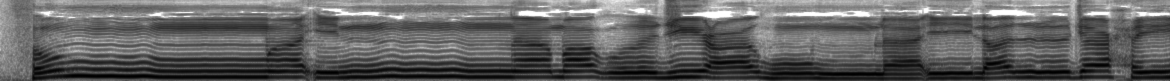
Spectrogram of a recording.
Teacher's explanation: thumma, the first word, also producing the nasal sound about 2 seconds, and then noon mushaddad also producing nasal sound.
